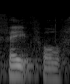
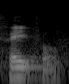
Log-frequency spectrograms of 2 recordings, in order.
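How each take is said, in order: The two takes are said the same way.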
